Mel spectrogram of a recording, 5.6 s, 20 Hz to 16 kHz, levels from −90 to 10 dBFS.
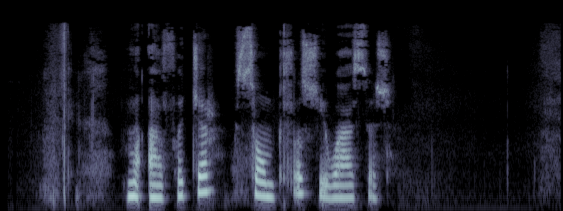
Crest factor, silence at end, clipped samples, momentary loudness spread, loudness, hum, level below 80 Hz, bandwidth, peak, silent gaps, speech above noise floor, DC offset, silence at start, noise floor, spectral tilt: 22 dB; 1.75 s; under 0.1%; 17 LU; -22 LUFS; none; -70 dBFS; 11.5 kHz; -2 dBFS; none; 53 dB; under 0.1%; 0.5 s; -73 dBFS; -5 dB/octave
